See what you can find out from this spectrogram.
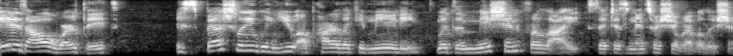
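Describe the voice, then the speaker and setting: This woman has an ordinary speaking voice, fairly low in pitch, at a moderate pace, with ordinary pitch variation and very even loudness. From North Carolina. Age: 20s. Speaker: mentorship entrepreneur. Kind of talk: reading a written text aloud.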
